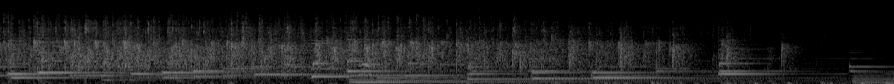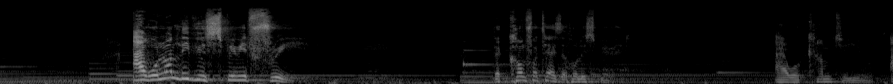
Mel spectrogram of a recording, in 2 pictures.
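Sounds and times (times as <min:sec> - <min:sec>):
crowd clapping: 0:00.0 - 0:08.5
sustained organ or keyboard chords: 0:00.0 - 0:16.7
speech: 0:10.3 - 0:12.0, 0:13.9 - 0:15.2, 0:16.8 - 0:17.8.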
